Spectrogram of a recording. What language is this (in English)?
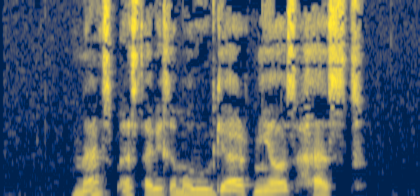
Persian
